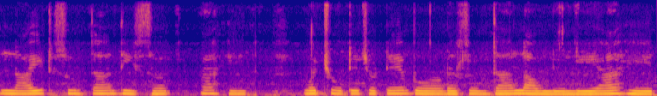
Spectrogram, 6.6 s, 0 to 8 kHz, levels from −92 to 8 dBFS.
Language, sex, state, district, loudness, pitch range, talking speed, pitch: Marathi, female, Maharashtra, Gondia, -14 LUFS, 225-240 Hz, 100 wpm, 235 Hz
